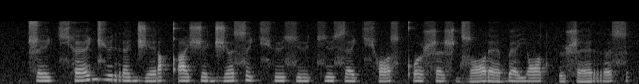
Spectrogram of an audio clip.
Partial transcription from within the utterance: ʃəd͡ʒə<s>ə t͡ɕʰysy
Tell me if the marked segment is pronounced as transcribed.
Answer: yes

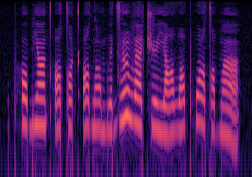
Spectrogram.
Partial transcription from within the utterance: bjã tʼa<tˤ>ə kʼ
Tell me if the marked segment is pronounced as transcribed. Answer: yes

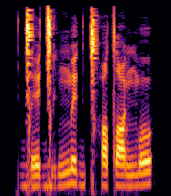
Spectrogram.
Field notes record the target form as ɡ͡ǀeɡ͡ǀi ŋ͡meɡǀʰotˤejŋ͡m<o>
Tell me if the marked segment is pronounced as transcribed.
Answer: yes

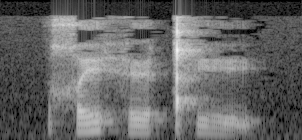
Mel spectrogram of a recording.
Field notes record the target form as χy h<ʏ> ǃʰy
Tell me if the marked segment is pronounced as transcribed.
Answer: yes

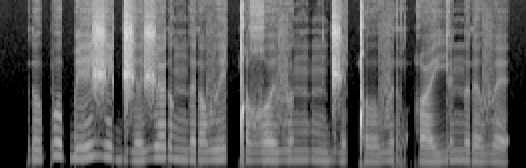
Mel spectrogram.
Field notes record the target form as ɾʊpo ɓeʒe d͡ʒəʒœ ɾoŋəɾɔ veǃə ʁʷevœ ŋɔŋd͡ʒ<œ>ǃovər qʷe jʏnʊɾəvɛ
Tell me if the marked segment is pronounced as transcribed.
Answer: no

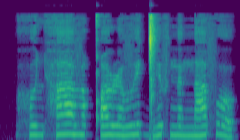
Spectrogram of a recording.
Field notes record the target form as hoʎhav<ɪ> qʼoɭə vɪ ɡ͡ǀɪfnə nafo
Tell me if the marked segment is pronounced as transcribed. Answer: no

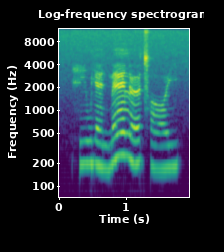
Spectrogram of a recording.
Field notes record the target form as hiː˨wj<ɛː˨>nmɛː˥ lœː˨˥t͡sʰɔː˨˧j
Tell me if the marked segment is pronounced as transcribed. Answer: no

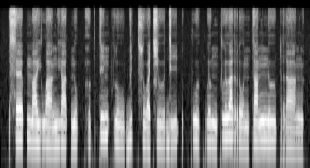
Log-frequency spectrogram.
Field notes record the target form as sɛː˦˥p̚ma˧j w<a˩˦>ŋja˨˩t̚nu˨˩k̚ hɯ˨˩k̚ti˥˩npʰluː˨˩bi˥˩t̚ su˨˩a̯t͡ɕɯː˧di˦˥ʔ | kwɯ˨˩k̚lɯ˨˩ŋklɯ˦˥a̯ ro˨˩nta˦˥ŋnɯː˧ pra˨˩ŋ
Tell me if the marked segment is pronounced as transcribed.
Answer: yes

